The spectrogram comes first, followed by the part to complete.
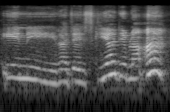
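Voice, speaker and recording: A woman, teaching a children's Bible lesson in an animated storytelling manner and talking straight to the kids. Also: medium pitch, unhurried, slight background noise. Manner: animated, addresses the children directly.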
